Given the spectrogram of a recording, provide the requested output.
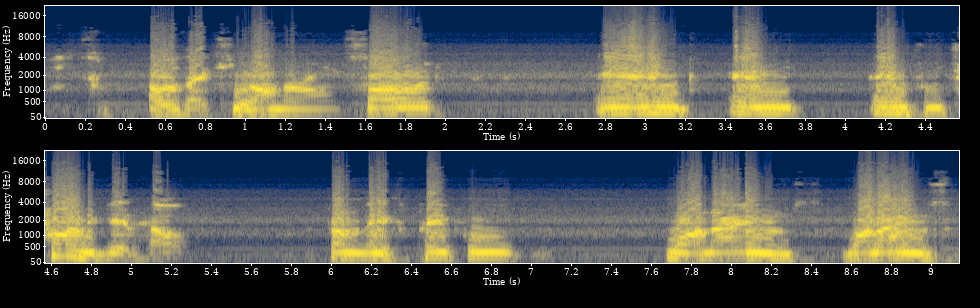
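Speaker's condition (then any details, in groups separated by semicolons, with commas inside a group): Stutter; sometimes takes longer to get words out; prolonged sounds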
